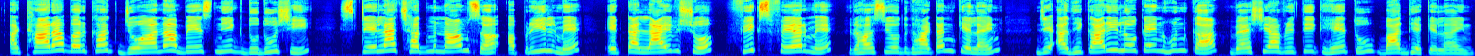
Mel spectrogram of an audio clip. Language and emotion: Maithili, neutral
